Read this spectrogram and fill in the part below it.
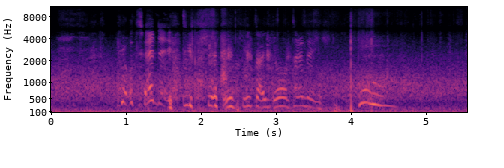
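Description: A dog yelps and whines excitedly up close.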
